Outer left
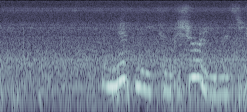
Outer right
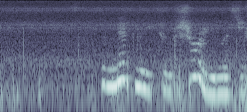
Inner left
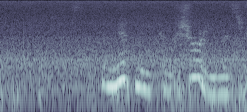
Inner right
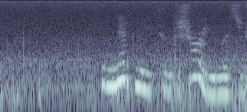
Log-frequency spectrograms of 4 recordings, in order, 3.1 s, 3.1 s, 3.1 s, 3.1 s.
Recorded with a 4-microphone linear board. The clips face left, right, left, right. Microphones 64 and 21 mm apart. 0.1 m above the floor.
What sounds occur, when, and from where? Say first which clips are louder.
1.3 s a woman speaking: outer right 3 dB, inner right 2 dB; 60° right (ahead or behind), 3 m; by 3.1 s 55° right (ahead or behind), 4.5 m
